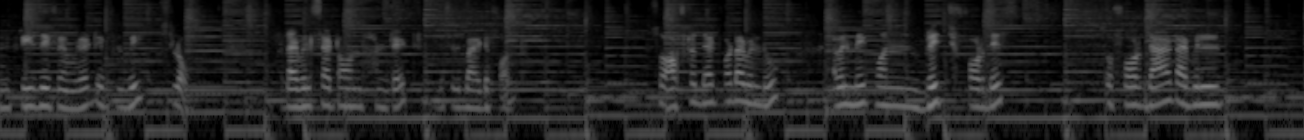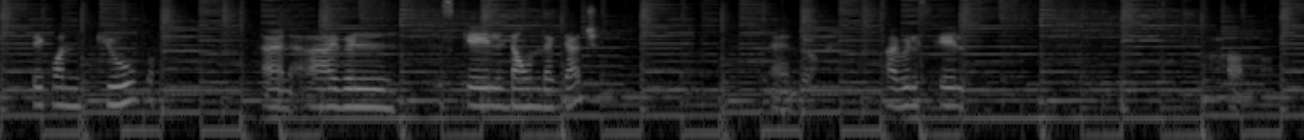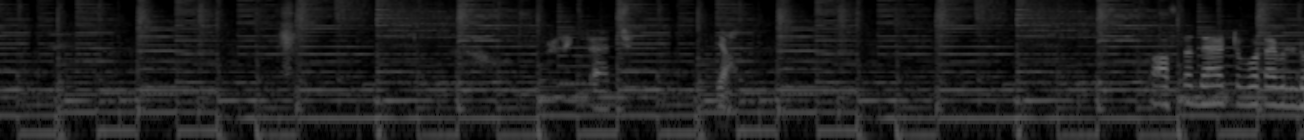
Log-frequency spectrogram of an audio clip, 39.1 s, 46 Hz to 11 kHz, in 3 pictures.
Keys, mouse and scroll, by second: 0.3 space, 0.8-4.5 drag, 4.5 KP_0, 5.7-6.1 scroll down 4, 6.1-6.4 shift+middle drag, 6.4-6.8 scroll up 3, 6.8 shift+middle click, 7.2 scroll down 1, 7.4-7.8 scroll up 4, 7.8-8.3 shift+middle drag, 8.3 scroll up 1, 8.6-9.5 shift+middle drag, 9.5-9.8 scroll up 2, 9.8-10.1 shift+middle drag, 10.1 scroll down 2, 10.4 shift+a, 13.5-14.0 scroll down 6, 14.0-14.3 shift+middle drag, 14.3-14.7 scroll up 1, 14.7 shift+middle click, 15.1-15.4 scroll up 5, 15.4-17.7 shift+middle drag, 17.7 click, 20.7-21.0 shift+middle drag, 21.0 scroll down 2, 21.5 `, 22.4 shift+middle click, 23.2 click, 24.8 click, 27.2 click, 29.8 ctrl+z, 29.8 click, 30.6 click, 31.1 click, 32.9 click, 33.7 scroll down 4, 34.0-34.5 middle drag, 34.5 scroll up 3, 34.7-35.2 shift+middle drag, 35.2-35.7 scroll up 2, 35.9 click, 37.4 shift+middle click, 38.0 Tab, 38.5-39.1 shift+middle drag.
